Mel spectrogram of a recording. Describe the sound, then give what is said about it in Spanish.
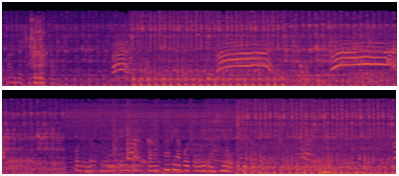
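A machine's gears and wheels turn to push a blade forward over a man's arm. The rapid, steady mechanical rattle and clatter runs for about twelve seconds, with sustained tones in places. “la ruedas giran haciendo avanzar una cuchilla sobre su brazo.”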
